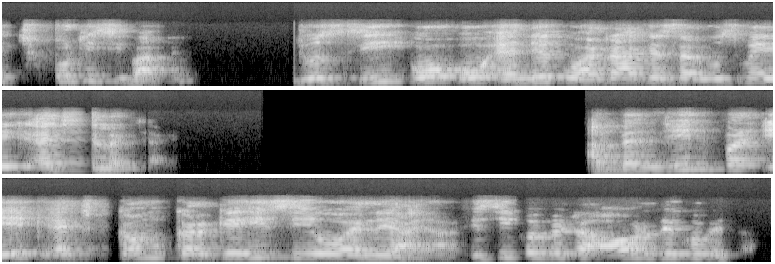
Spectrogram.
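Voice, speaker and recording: Male chemistry tutor, high and patient, over a roomy, muffled video call. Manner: patient, calls students "beta" constantly. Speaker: chemistry teacher. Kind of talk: online class lesson.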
